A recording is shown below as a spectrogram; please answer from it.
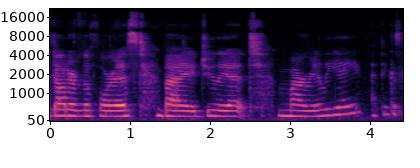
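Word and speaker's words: Juliet Marillier: My second favorite is Daughter of the Forest by Juliette Marillier.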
